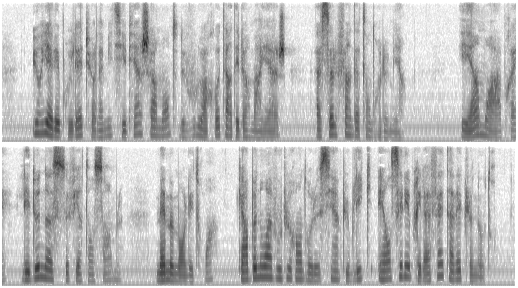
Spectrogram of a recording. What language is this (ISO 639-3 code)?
fra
